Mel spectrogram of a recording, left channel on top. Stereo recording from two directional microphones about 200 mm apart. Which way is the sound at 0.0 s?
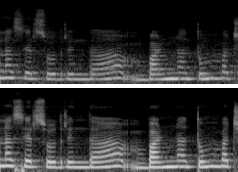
35° right (ahead or behind).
